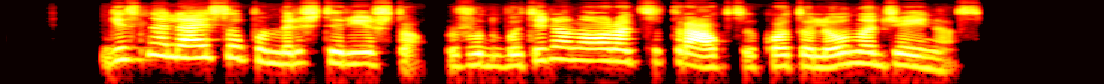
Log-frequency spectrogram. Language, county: Lithuanian, Vilnius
